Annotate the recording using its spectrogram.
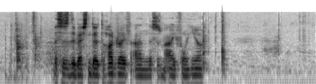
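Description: A plastic phone case knocks and rattles as it is handled.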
